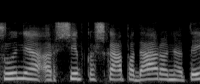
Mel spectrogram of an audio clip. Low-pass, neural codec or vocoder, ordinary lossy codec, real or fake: 7.2 kHz; vocoder, 44.1 kHz, 128 mel bands, Pupu-Vocoder; AAC, 48 kbps; fake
